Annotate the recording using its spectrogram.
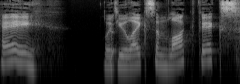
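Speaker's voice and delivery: awkward, sheepish tone. Playing Tess, handing lockpicks back to Lustra, sheepish Tess voice. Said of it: "Tess is going to sheepishly".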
